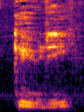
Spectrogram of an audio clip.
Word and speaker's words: Gudi: see what the quality was like with this Judy that's the right pronunciation they don't do a huge range it's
